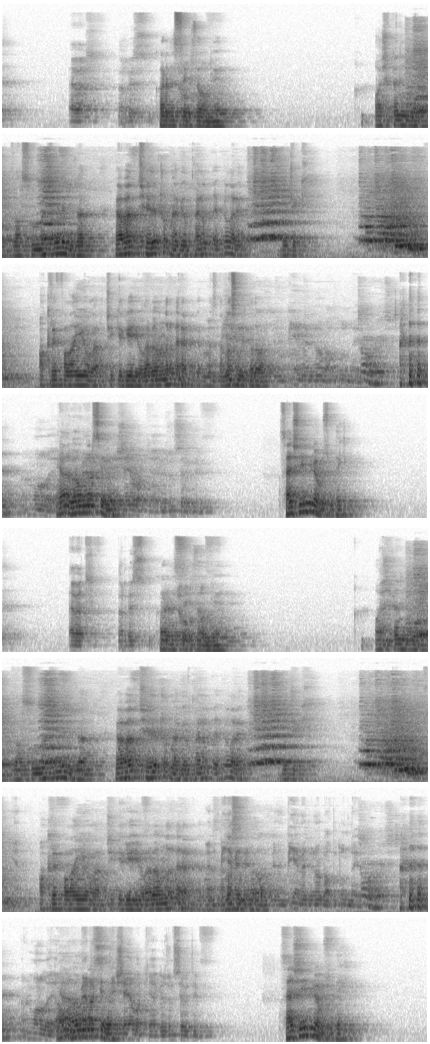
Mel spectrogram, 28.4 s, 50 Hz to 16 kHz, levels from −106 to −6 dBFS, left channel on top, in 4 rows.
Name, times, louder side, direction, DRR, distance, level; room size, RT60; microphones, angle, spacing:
voice 1, 1.1-1.5 1.9-2.4 2.7-3.4 6.3-6.6 13.5-14.5 16.2-16.5 16.9-17.0 17.6-18.4 18.7-20.2 21.6-24.6, right 4 dB, 80° right, 3 dB, 0.4 m, -42 dB
voice 2, 2.6-3.7 6.2-8.5 9.0-11.1 11.7-12.2 14.8-18.6 20.8-21.2 22.2-23.2 26.0-27.0, left 1 dB, 35° left, 1 dB, 0.4 m, -31 dB
sound 1, 6.7-8.4 9.1-10.5 10.7-12.2 12.9-16.6 17.0-17.7 17.9-18.5 18.8-19.1 20.1-20.6, left 1 dB, 60° left, 1.0 m, -33 dB
4.7 x 2.5 x 2.6 m, 1.2 s
head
